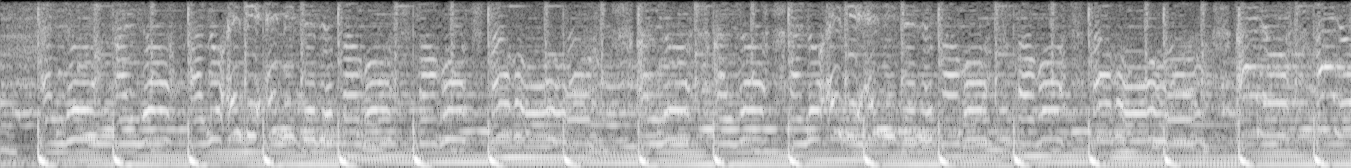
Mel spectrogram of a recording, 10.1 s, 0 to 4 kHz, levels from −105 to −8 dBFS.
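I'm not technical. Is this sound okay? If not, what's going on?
Yes, it's okay; nothing here points to a problem.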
